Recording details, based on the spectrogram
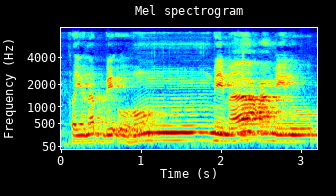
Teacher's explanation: ہم میں میم ساکن کے بعد با آنے کی وجہ سے اخفاء شفوی ہے.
